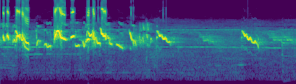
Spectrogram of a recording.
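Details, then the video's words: Wild-caught Lombok white-eye (kecial kuning) in breeding excitement, giving a fast burst of high, thin chirps and down-slurred twitters, then a pause and one last descending twitter. "Ciak Joss Kecial Kuning GEBOKAN LIAR Ampuh Naikin BIRAHI Bikin AKTIF BUNYI"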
